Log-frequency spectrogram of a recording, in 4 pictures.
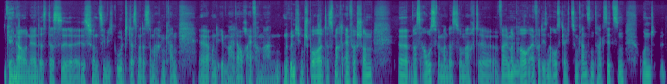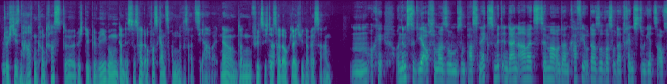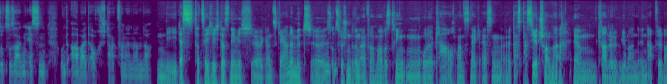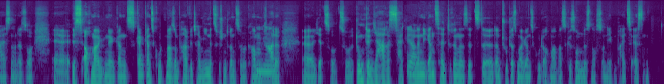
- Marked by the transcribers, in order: static; distorted speech; other background noise; laughing while speaking: "mal"; tapping
- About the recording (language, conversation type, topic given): German, podcast, Wie setzt du klare Grenzen zwischen Job und Privatleben?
